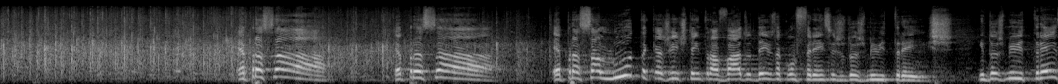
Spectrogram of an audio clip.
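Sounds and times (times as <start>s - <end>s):
audience applause: 0.0s - 5.6s
speech: 2.4s - 10.5s.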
